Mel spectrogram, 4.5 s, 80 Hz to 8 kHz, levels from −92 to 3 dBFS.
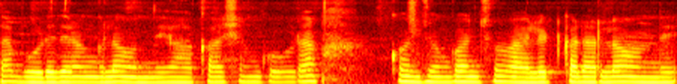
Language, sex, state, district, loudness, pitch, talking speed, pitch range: Telugu, female, Andhra Pradesh, Visakhapatnam, -15 LUFS, 175 Hz, 145 wpm, 170-180 Hz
